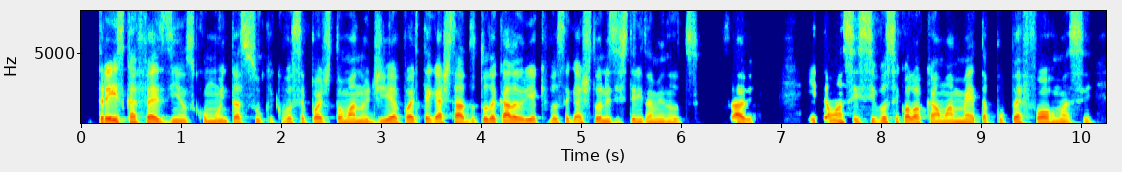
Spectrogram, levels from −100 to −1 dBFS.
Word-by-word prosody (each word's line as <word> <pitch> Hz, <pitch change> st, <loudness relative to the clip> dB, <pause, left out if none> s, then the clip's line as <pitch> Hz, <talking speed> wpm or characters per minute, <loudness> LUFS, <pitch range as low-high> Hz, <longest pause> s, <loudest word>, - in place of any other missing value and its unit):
três 145 Hz, +5 st, +6 dB
cafezinhos 125 Hz, -8 st, +1 dB
com 115 Hz, -, -7 dB
muito 115 Hz, +1 st, -2 dB
açúcar 110 Hz, 0 st, -4 dB
que -, -, -20 dB
você 105 Hz, +1 st, -3 dB
pode 95 Hz, 0 st, -1 dB
tomar 100 Hz, -1 st, +1 dB
no 110 Hz, +1 st, -1 dB
dia 110 Hz, +6 st, +1 dB
pode 140 Hz, -2 st, 0 dB
ter 130 Hz, -, -1 dB
gastado 110 Hz, -2 st, +2 dB
toda 130 Hz, +4 st, +2 dB
a -, -, -2 dB
caloria 130 Hz, -4 st, +4 dB
que -, -, -24 dB
você 145 Hz, 0 st, -4 dB
gastou 140 Hz, -1 st, -2 dB
nesses 100 Hz, -3 st, -4 dB
30 95 Hz, -2 st, -2 dB
minutos, 80 Hz, -3 st, -5 dB, 0.2 s
sabe? -, -, +3 dB, 0.6 s
Então 125 Hz, +3 st, -1 dB
assim, 150 Hz, -7 st, 0 dB
se 115 Hz, +5 st, -4 dB
você 155 Hz, +3 st, -1 dB
colocar 125 Hz, -6 st, +2 dB
uma 110 Hz, +1 st, 0 dB
meta 100 Hz, -1 st, -1 dB
por 125 Hz, +6 st, -9 dB
performance, 100 Hz, -8 st, -1 dB
115 Hz, 195 wpm, -26 LUFS, 100-135 Hz, 0.6 s, três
